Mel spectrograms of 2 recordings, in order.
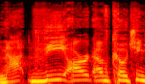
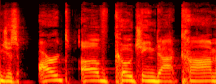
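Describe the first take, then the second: First: "The" said as an emphatic "thee"; stress on THE. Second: "art of coaching" slow, word by word; corrected name, spelled out. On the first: Guest correcting the website name for listeners, stress on "The". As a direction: punch "The" as the word to leave out. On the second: Guest giving listeners the right website, "art" leading, slow. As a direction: slowly set out "art" with no "the" before it. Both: Shown as a demonstration.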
